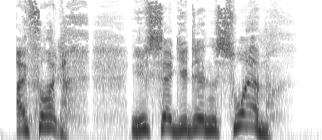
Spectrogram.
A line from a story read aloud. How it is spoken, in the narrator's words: he added in a hurt tone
